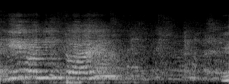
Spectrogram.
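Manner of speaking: high, brisk sarcastic telling-off; reto, regañina. Shown as a demonstration. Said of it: "Es un reto". (regaño exagerado, en tono agudo)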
